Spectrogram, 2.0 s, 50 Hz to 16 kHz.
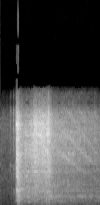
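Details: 1985 Chevy Caprice Classic, 305 V8, about 88,000 miles, cold start after two throttle pumps: starter grinds over in one short burst, then the engine fails to catch and fades away; a non-start.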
